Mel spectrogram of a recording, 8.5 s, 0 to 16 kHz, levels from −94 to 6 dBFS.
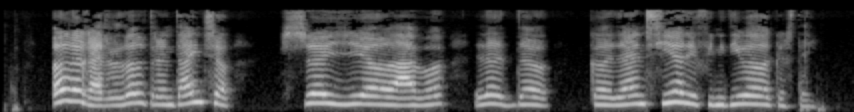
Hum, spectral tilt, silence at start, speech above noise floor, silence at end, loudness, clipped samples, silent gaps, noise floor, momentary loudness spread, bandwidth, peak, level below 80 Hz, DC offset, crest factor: none; -2.5 dB/octave; 0.15 s; 24 dB; 0.35 s; -18 LUFS; under 0.1%; none; -42 dBFS; 15 LU; 11.5 kHz; -2 dBFS; -64 dBFS; under 0.1%; 16 dB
